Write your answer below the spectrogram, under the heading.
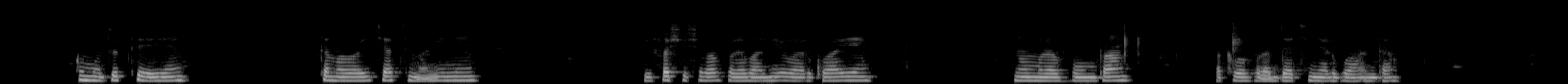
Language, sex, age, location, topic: Kinyarwanda, female, 50+, Kigali, health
